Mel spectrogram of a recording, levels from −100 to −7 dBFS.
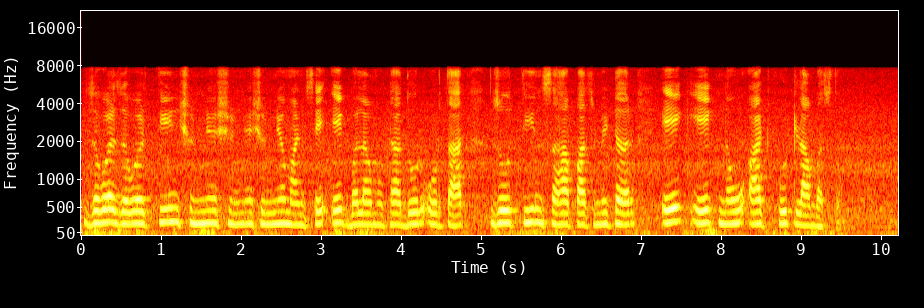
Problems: constant background noise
